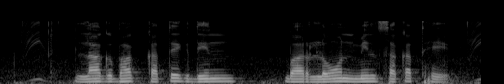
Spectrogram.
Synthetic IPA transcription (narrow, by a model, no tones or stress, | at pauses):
ləɡbʱəɡkət̪eːkd̪ɪn | bəɾloːnmɪlsəkət̪ɦeː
